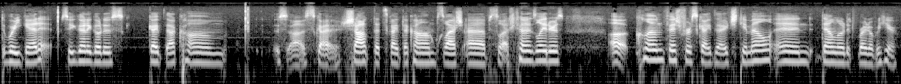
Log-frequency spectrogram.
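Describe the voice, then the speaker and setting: A tired young man hosting a casual software demo, rambling and halting with lots of fillers. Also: sits high, steady tone, slight background noise, low-quality recording. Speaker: channel host.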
